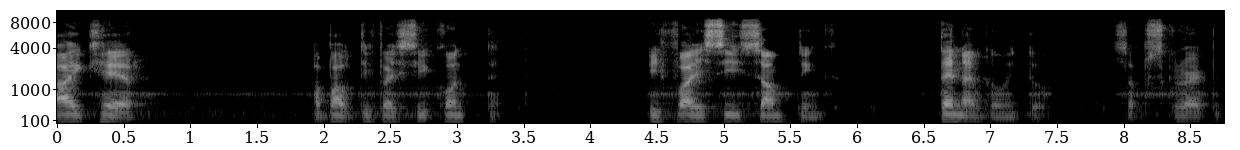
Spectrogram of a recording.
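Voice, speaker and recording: With a non-native accent, a man speaks very slowly in a fairly low, monotone voice with flat intonation and long, frequent pauses. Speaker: spiritual content creator. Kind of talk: personal vlog monologue.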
